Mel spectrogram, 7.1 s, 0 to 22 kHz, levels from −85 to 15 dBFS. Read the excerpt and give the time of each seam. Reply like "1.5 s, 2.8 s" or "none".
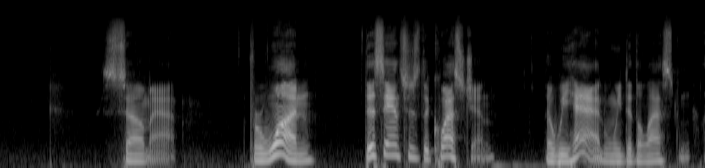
none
